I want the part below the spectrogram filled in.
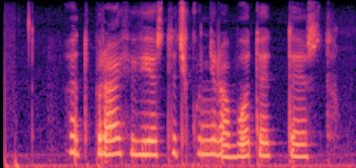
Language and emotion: Russian, neutral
